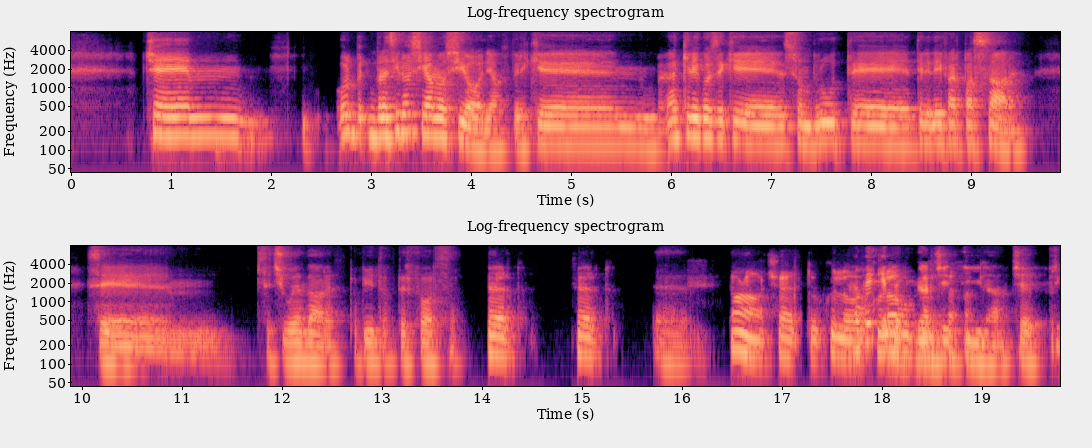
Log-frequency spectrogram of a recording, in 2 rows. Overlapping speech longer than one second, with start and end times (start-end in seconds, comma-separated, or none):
17.6-19.1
